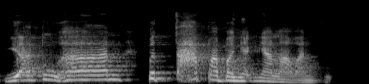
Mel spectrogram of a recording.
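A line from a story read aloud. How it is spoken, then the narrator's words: Exclaiming. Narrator (Indonesian): ia berseru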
